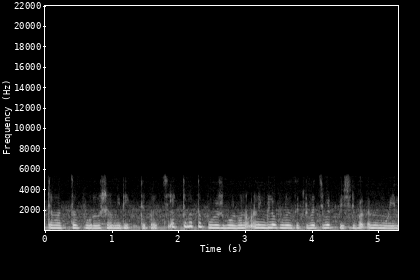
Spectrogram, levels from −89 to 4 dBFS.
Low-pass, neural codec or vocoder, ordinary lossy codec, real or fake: 5.4 kHz; vocoder, 22.05 kHz, 80 mel bands, HiFi-GAN; none; fake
